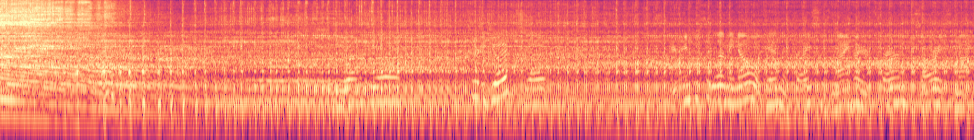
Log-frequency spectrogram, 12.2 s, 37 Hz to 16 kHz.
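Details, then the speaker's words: Restored 1978 Kawasaki KE100 two-stroke, started on a roughly 90-degree humid day, spark arrestor missing. Crisp ringing buzz idles, then revs up and back down cleanly with steady firing; engine runs great. "the engine is pretty clean and runs great as you'll see here in a moment"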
